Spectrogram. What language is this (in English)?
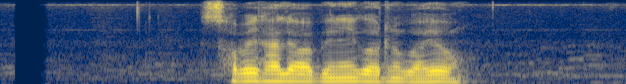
Nepali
